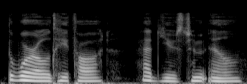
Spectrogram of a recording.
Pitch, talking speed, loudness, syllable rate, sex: 160 Hz, 195 wpm, -18 LUFS, 4.2 syllables/s, female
